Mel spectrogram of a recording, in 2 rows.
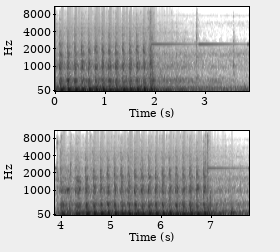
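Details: Volvo 740: starter spins engine in two long bursts at even chug, about three or four turns a second, never catching; crank no start.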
